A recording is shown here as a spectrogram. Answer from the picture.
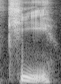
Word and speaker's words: Quay: I wouldn't have pronounced that Quay as key.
